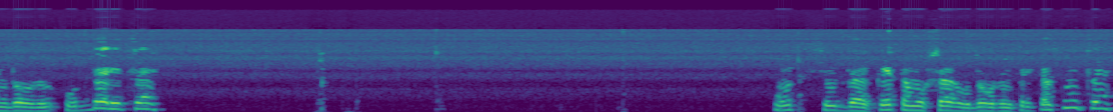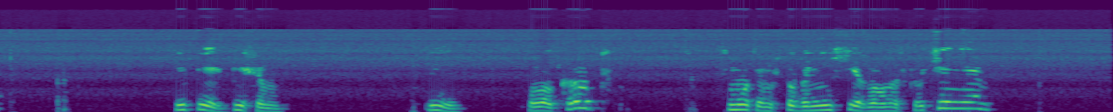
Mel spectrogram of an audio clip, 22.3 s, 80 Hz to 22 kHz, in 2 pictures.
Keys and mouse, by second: 0.8-3.2 drag, 3.5-4.3 middle drag, 6.2-8.0 drag, 8.3-8.9 middle drag, 9.5-11.3 drag, 17.3-17.9 middle drag, 19.7 click, 20.5 middle click, 21.5-22.2 drag.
